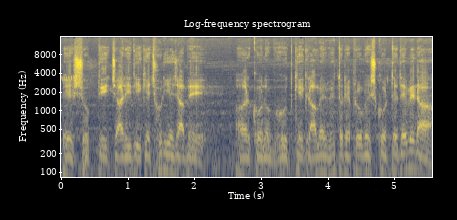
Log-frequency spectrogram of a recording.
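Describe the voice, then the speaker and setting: A man's voice: low-pitched, little pitch movement, a little fast. A man playing a grave, all-knowing underworld guardian in a dramatic cartoon dub, speaking in solemn, foreboding instruction. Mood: solemn, warning. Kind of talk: dramatic dubbed cartoon dialogue. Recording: long hall reverb, faint noise.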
